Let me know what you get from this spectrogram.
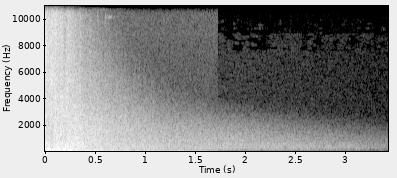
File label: Fire, gun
